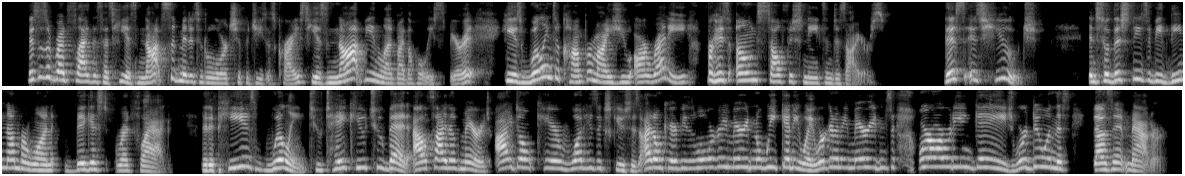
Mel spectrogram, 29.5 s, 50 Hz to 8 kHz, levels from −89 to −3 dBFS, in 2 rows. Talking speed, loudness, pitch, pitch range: 215 wpm, -24 LUFS, 250 Hz, 200-285 Hz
